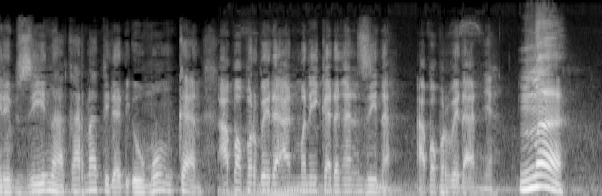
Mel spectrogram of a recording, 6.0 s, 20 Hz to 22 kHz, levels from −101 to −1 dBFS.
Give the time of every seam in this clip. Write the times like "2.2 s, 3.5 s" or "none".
2.2 s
